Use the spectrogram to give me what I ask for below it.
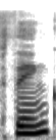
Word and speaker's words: think: Yes, many learners say tink instead of think or dis instead of this, but here's a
